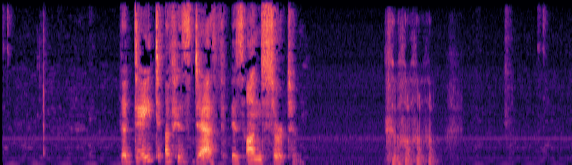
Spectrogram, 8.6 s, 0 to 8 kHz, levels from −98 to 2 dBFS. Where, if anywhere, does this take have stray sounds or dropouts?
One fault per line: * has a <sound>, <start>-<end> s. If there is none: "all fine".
* has a laugh, 5.8-6.9 s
